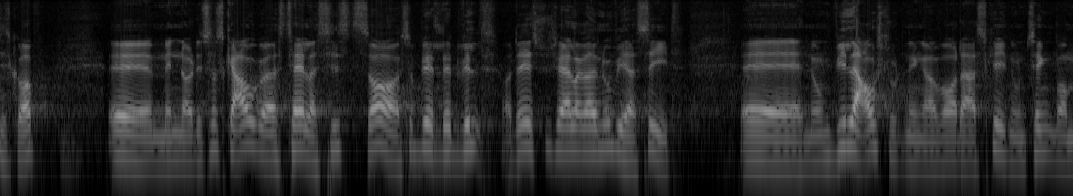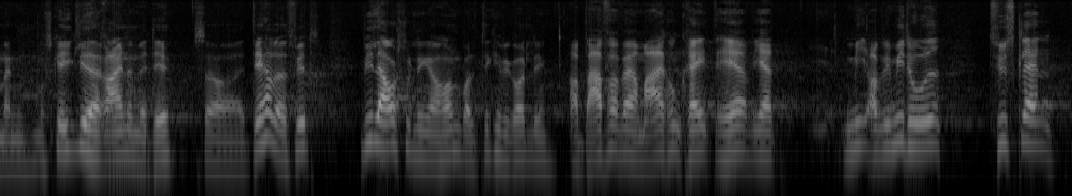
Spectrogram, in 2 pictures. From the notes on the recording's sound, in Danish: Optaget live i Fanzonen i Boxen fredag eftermiddag.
